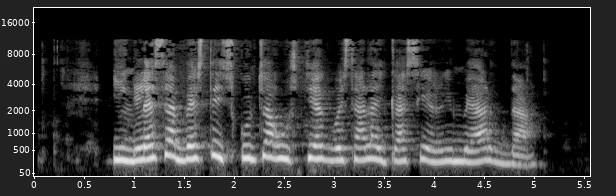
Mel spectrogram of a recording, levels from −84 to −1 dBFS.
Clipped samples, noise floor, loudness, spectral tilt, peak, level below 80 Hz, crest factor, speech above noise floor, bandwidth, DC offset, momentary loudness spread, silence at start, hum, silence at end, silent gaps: under 0.1%; -49 dBFS; -18 LUFS; -2.5 dB/octave; -2 dBFS; -66 dBFS; 18 dB; 31 dB; 11.5 kHz; under 0.1%; 9 LU; 0.8 s; none; 0.55 s; none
